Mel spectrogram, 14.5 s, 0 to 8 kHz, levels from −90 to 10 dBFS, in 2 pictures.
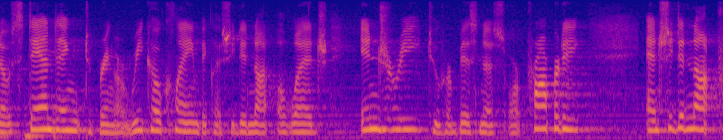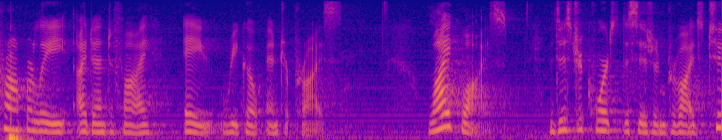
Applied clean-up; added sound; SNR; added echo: none; none; none; none.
